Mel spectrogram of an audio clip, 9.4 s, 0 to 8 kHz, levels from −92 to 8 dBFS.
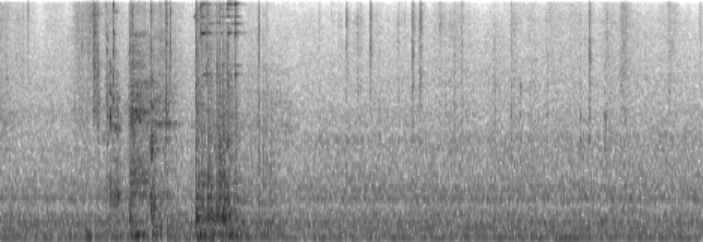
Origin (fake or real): real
